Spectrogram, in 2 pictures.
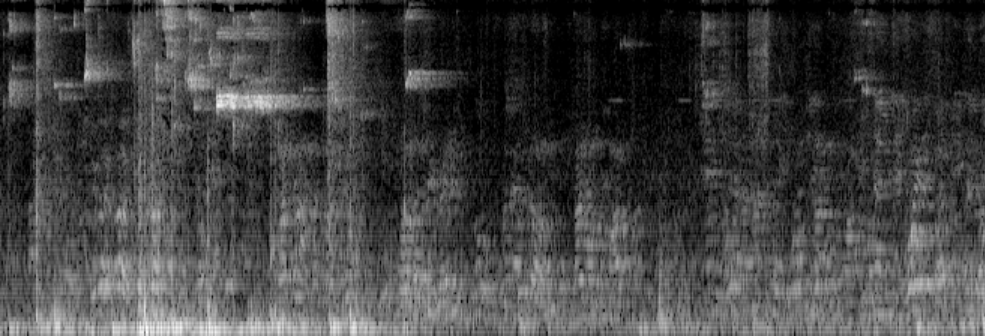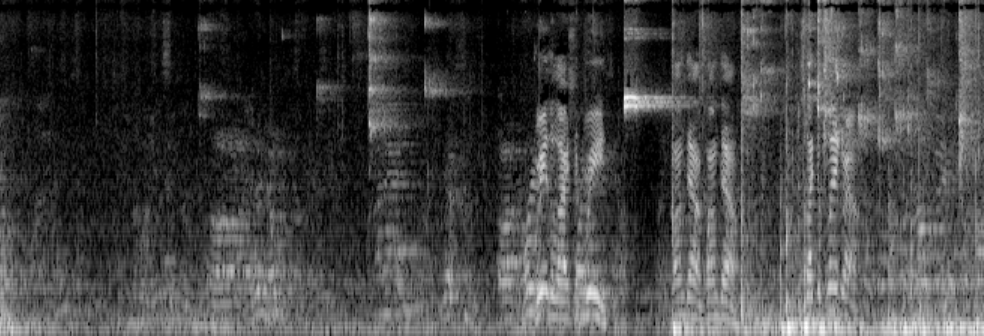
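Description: A basketball bounces on a hard court in a large echoing gym.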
